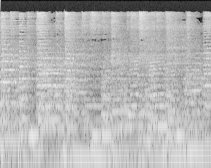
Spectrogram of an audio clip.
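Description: Jazz big band playing live: saxophones and brass sounding held chords together over piano and a steady low bass line.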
